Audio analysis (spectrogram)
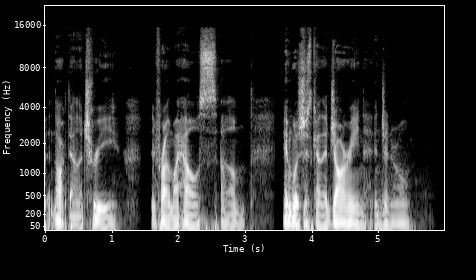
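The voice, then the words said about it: Slightly sick, congested-sounding voice. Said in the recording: “I've become fairly sick. You might even be able to tell. ... you can probably hear my voice is a little different. Just allergies are killing me.”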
